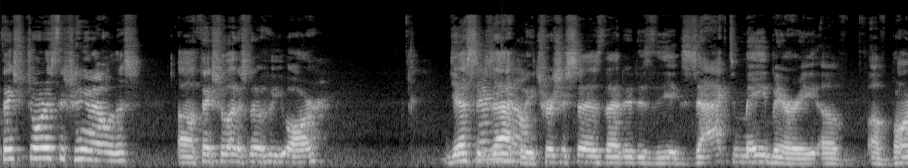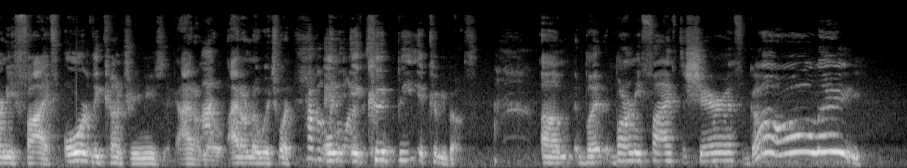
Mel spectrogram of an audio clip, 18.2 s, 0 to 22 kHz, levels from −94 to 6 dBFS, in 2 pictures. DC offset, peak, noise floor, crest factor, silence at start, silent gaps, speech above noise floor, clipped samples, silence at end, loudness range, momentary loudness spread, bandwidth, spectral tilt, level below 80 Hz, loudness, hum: under 0.1%; 0 dBFS; -57 dBFS; 18 dB; 0.05 s; none; 39 dB; under 0.1%; 0.45 s; 4 LU; 10 LU; 15.5 kHz; -6 dB/octave; -54 dBFS; -18 LUFS; none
